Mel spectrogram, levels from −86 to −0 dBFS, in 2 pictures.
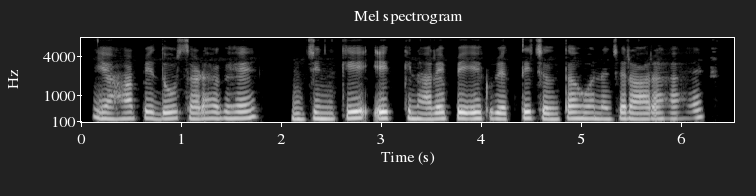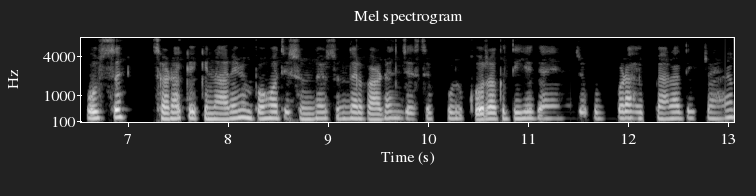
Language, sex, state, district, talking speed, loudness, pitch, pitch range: Hindi, female, Chhattisgarh, Balrampur, 190 wpm, -22 LUFS, 215 Hz, 205-225 Hz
